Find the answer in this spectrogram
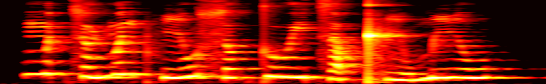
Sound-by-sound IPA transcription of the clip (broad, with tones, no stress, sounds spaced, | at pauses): m ɵ˥ t̚ s ɵ˧ ɥ m ɵ˥ n pʰ iː˨˥ w s ʊ˨˥ k̚ t̪ uː˧ j t͡s ɐ˨ p̚ kʰ iː˨˩ w m iː˥ w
